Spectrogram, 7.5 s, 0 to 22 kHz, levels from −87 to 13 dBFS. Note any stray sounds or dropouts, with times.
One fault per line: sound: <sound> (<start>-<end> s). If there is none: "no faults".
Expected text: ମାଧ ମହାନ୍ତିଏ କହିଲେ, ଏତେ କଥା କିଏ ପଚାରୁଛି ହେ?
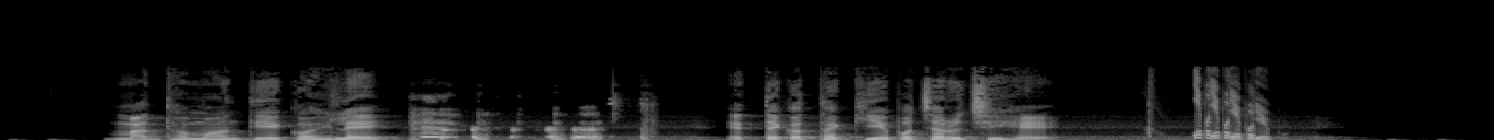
sound: cough (2.0-3.3 s)
sound: chirp (5.7-6.5 s)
